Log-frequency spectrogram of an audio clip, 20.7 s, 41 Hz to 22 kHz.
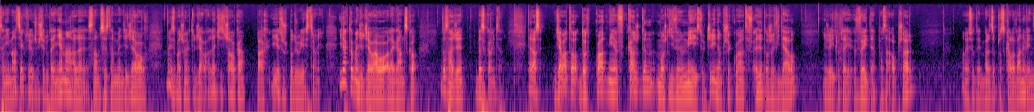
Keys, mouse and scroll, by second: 2.6 alt+a, 7.2 click, 9.6 Escape, 12.1 click, 14.5 click, 15.9 click, 16.7 alt+a.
